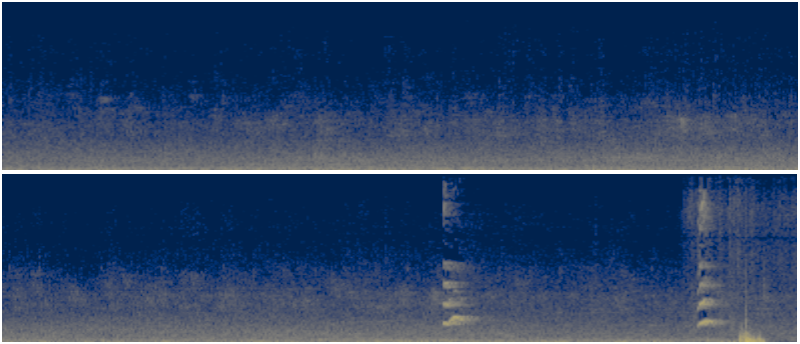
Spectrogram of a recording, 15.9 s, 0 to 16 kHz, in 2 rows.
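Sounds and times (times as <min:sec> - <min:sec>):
cockatiel chirp: 0:12.3 - 0:12.8, 0:14.8 - 0:15.6.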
